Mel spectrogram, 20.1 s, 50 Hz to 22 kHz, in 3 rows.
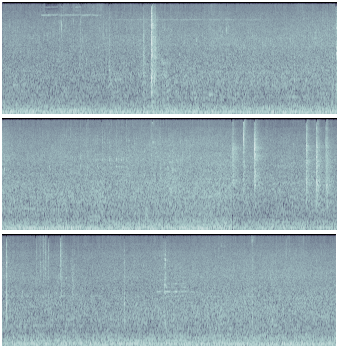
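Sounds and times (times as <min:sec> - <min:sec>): street traffic rumble: 0:00.0 - 0:20.0.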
